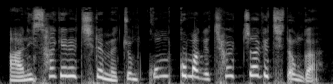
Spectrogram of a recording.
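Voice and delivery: acted angry dressing-down; scolding tirade. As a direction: lay into a swindler with scorn. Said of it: "욕을 한 사발 퍼부었어요".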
